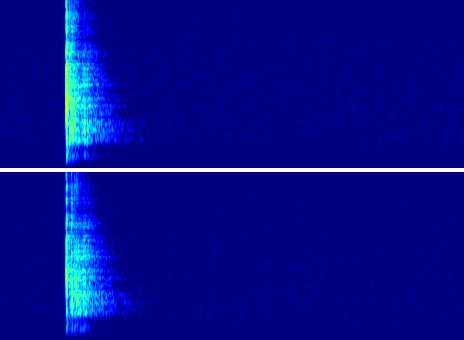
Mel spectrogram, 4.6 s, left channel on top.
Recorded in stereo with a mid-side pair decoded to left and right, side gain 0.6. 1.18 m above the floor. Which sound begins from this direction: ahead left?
Hammering, at 0.7 s.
